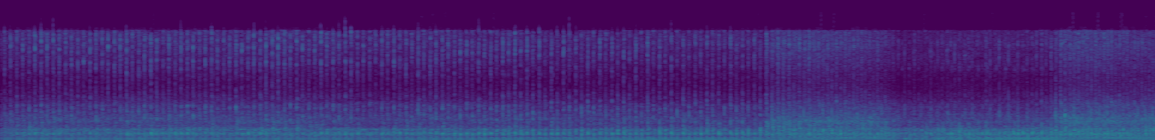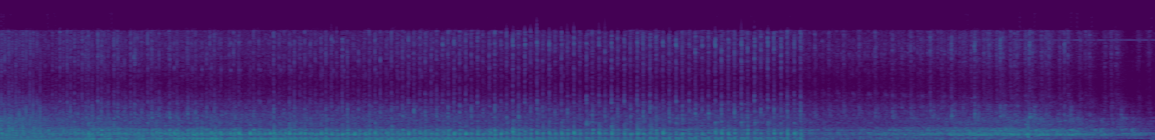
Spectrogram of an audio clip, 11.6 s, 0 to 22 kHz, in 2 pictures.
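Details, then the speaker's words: Case 222 started, temporary exhaust with one bolt welded to Allen wrench: fires and settles to loud open-exhaust idle with steady beat, rising briefly with throttle; running normally. "Now you got to hold this back. It's officially running."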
